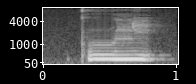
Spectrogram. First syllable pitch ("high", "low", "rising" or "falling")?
low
